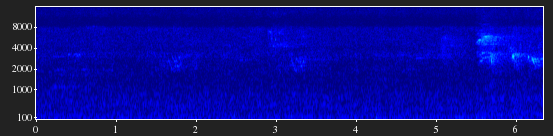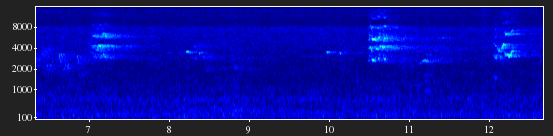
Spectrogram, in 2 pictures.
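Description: Birds giving short, scattered chirps over a steady low background rumble, with a cluster of calls around the middle and a couple more near the end.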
